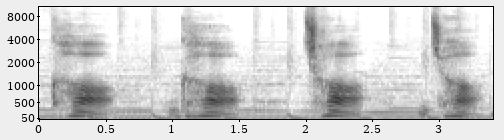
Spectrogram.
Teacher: সেটা হচ্ছে অল্পপ্রাণ ধ্বনি যেমন ক গ চক এটার উল্টোটা অর্থাৎ যেটা উচ্চারণের সময় বাতাসের চাপের আধিক্য থাকে সেটাকে হচ্ছে আমরা বলি মহাপ্রাণ ধ্বনি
